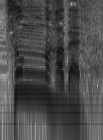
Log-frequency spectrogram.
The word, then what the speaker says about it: TINN: Yani bunu böyle T I N ya da T I N N haber falan diye de telaffuz edebilirsin de. Türkçe okuduğun zaman şöyle oluyor. Tın haber.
